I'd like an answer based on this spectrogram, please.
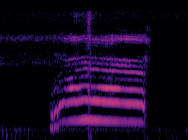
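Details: Affectionate pet cat giving one clear, drawn-out meow lasting about a second, rising at the start then holding level, over a steady low electrical hum.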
